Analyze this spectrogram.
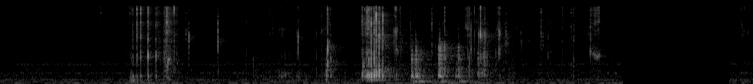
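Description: Clear slime being pulled from its cup and squeezed in the hand, making sticky crackling and popping clicks in irregular clusters.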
